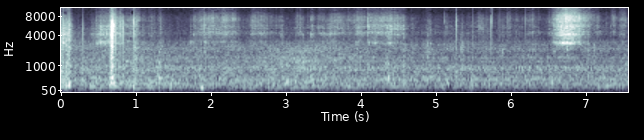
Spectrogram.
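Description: Rough collie puppies' paws pattering and scrabbling across a paper pet-sheet floor, with light crinkly rustles. A sharp knock comes just under a second in and a louder rustle near the end.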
